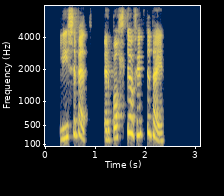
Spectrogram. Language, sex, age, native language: Icelandic, female, 30-39, Icelandic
